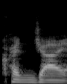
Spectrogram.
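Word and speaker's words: เกรงใจ: And Sheldon says the last piece is actually called the krengjai in Thai Krengjai. culture. How do you pronounce it?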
